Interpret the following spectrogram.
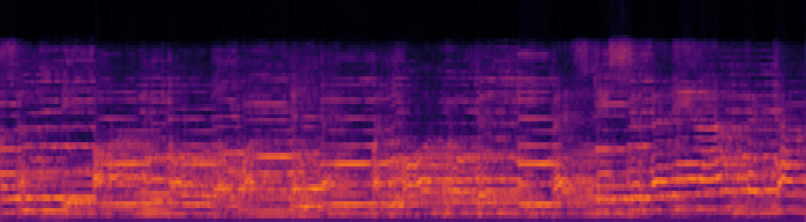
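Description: Fiddle playing a melody over strummed acoustic guitar: an instrumental passage of a folk song, with no voice.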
